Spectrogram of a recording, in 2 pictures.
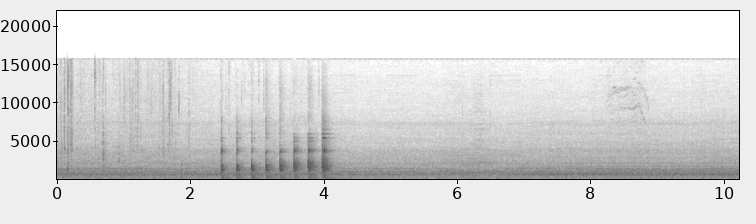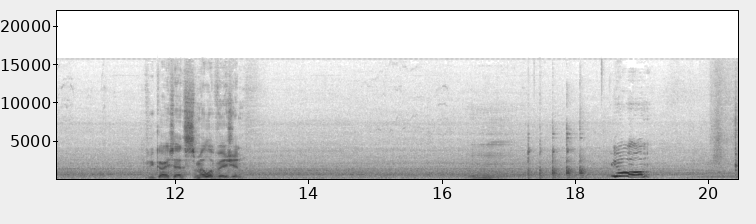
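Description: Chili bubbles as it simmers in a large pot.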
